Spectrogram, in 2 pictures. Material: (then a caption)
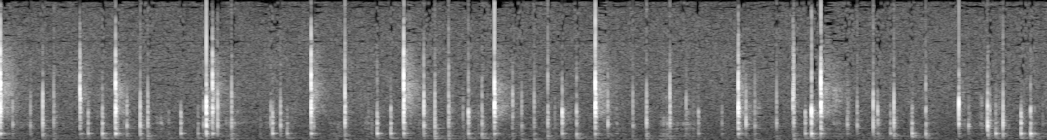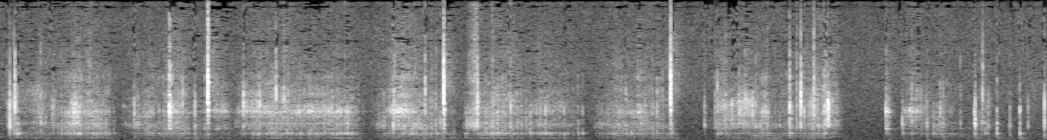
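Plastic. Long nails tap rapidly on the sides of a Canon DSLR's plastic camera body, making a fast stream of sharp, bright clicks with no ring. Through the middle of the clip, steady scratchy rubbing runs under the taps before the quick tapping takes over again.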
